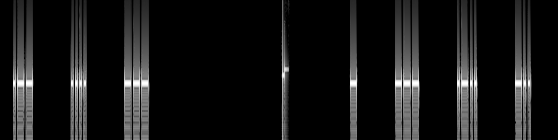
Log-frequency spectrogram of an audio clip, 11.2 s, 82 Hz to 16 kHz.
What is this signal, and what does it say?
Morse code, heard as a keyed tone, about 28 wpm, spaced as for 10 wpm, 700 Hz. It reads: WHO TOLD
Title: 6x Character Spacing - Top 500 Words - 28wpm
